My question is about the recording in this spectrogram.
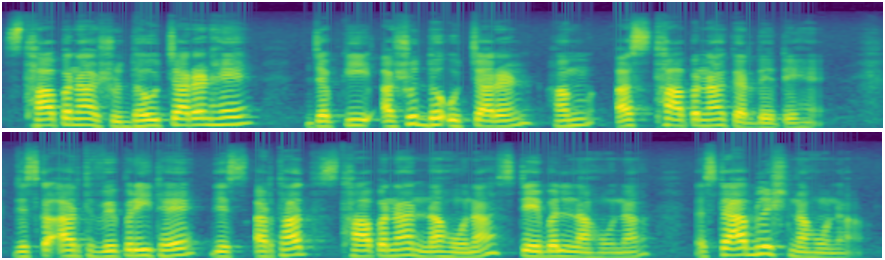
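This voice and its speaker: A Sanskrit teacher giving a scripted broadcast lesson, with careful, deliberate enunciation and a measured, instructive delivery. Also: medium pitch.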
